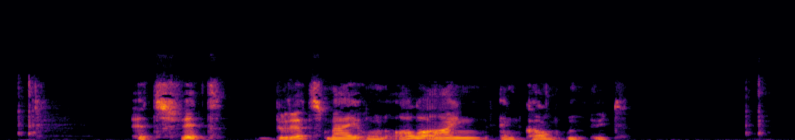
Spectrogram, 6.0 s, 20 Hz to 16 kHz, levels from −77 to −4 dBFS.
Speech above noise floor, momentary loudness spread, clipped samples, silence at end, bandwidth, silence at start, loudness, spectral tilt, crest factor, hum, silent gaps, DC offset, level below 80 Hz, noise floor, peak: 45 dB; 18 LU; under 0.1%; 0.25 s; 9.4 kHz; 0.15 s; -26 LUFS; -5 dB/octave; 22 dB; none; none; under 0.1%; -52 dBFS; -71 dBFS; -8 dBFS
